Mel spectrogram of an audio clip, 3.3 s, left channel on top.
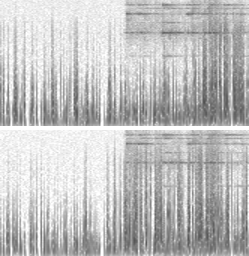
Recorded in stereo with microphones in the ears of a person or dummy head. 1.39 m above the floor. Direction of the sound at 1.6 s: Centre (ahead or behind).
